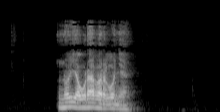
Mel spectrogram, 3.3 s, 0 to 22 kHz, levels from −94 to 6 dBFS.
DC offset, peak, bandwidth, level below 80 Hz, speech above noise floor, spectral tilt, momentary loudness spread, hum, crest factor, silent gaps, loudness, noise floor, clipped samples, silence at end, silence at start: under 0.1%; -6 dBFS; 11.5 kHz; -54 dBFS; 65 dB; -5.5 dB/octave; 13 LU; none; 22 dB; none; -24 LUFS; -88 dBFS; under 0.1%; 1.35 s; 0.85 s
